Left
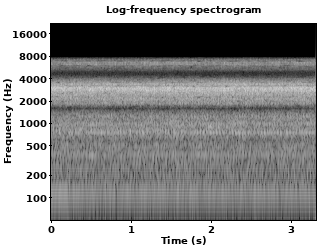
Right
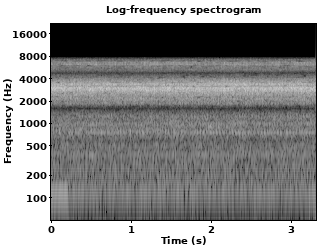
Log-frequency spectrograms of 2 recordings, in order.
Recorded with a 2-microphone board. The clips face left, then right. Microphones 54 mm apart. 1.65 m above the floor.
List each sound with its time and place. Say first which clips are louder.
0.0 s an engine running: left 2 dB; 20° left (ahead or behind)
